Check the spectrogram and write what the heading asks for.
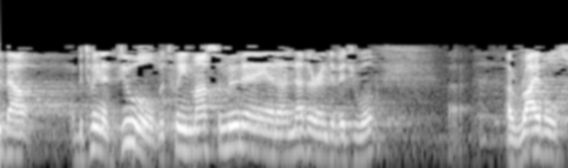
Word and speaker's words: Masamune: As far as what is noted, though, as the sharpest sword in history, comes by way of a Japanese swordsmith named Masamune. And I don't think I'm pronouncing that right. But you know what? Oh, is it really? I'm pronouncing it? Yes.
